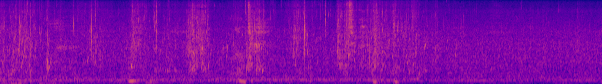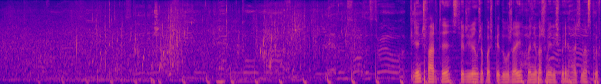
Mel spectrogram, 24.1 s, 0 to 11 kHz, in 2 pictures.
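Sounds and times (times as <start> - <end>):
hands splashing in water: 0.0 - 9.0, 13.5 - 19.2
river rushing: 0.0 - 20.0.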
